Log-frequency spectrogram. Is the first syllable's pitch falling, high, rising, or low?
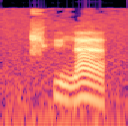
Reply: low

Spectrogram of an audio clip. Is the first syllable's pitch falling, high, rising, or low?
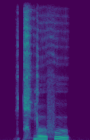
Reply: low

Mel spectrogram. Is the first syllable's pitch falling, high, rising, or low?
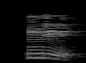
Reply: falling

